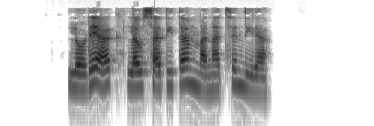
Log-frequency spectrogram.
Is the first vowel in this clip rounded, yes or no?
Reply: yes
